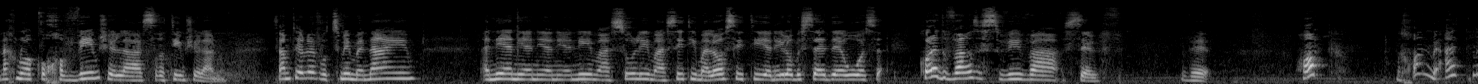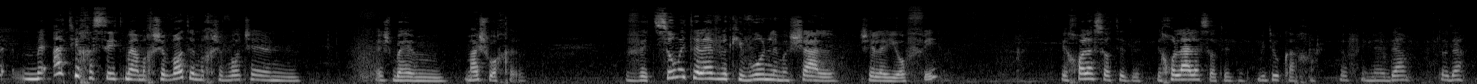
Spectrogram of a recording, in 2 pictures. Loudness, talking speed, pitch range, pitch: -26 LUFS, 130 wpm, 195-255 Hz, 225 Hz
